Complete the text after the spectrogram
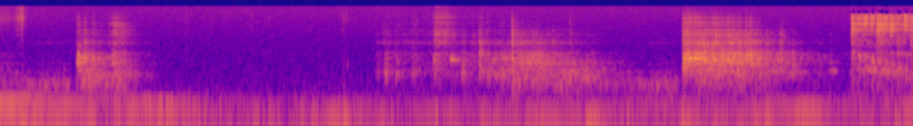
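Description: Bowling pins crash and clatter as a ball strikes them.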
